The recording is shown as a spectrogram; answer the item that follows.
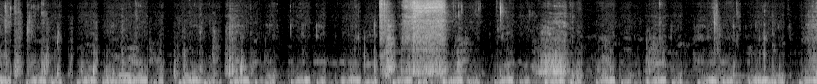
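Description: Close-miked chewing of rice and curry, with low thumps about twice a second and wet mouth clicks and smacks. A loud breathy rush comes about four seconds in.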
